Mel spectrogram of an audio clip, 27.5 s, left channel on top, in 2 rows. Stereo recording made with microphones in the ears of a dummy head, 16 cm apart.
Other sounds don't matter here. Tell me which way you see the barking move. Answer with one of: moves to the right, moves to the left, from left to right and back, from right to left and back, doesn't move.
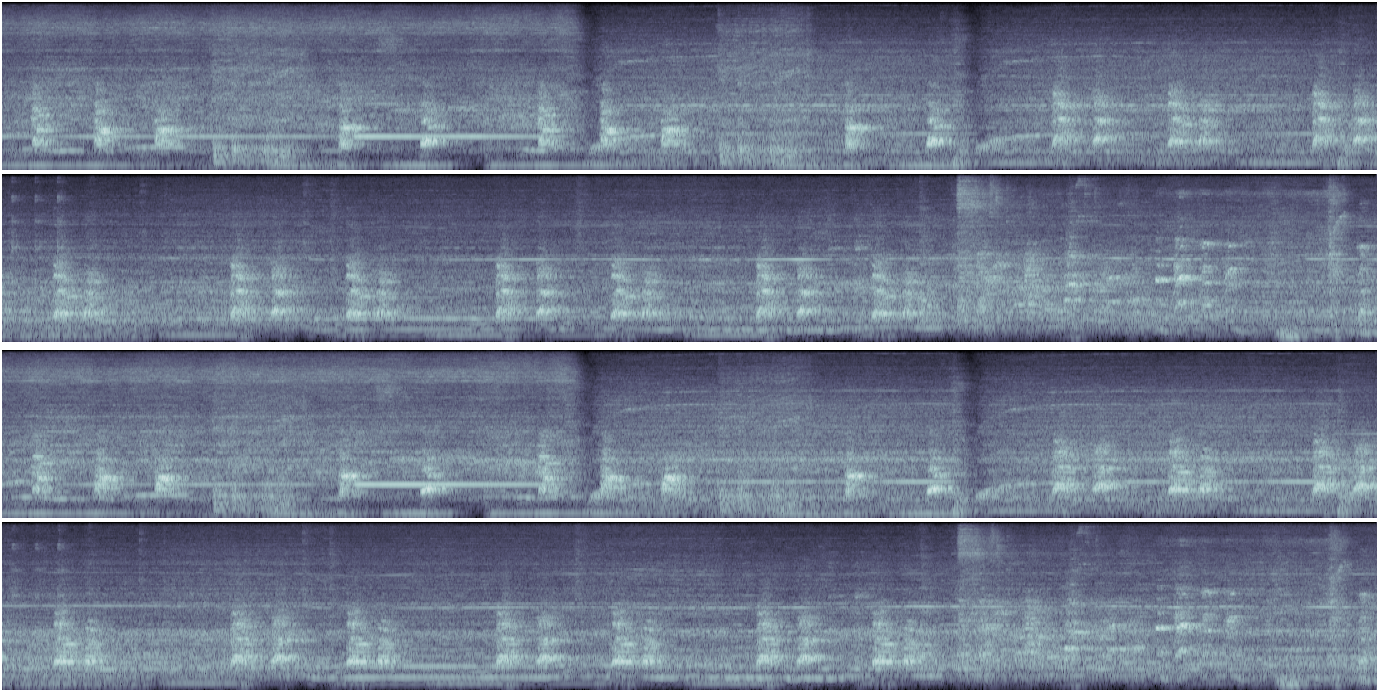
doesn't move.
